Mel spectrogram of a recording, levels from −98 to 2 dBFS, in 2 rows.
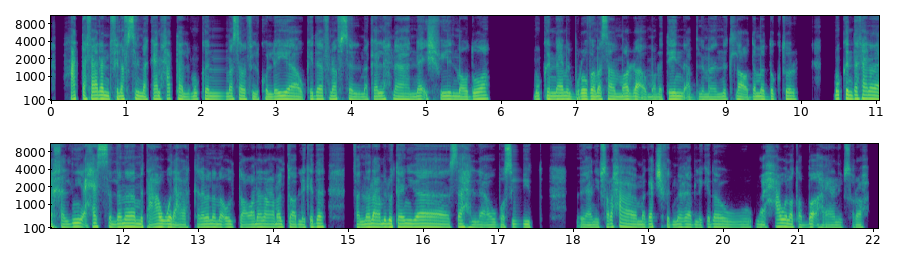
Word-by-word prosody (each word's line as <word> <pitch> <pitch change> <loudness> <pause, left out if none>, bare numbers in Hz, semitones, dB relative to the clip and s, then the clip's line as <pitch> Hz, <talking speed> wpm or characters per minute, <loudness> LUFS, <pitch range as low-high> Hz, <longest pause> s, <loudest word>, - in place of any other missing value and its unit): حتّى 135 0 0
فعلًا 135 0 +4
في 125 - 0
نفس 125 +3 +3
المكان 125 0 +1
حتّى 135 +1 -2
ال 110 -1 -1
ممكن 120 -1 -1
مثلًا 120 +1 +1
في 120 - -6
الكلية 115 +3 +1
أو 110 -2 0
كده 125 +3 0
في 125 - -4
نفس 125 0 +1
المكان 110 +1 -2
اللي 125 - +1
إحنا 120 -3 -1
هنناقش 120 +3 -1
فيه 125 +1 0
الموضوع، 120 +3 +1 0.6
ممكن 120 +2 0
نعمل 125 0 +3
بروفة 120 +2 +2
مثلًا 120 0 +2
مرّة 115 +2 +1
أو - - -3
مرّتين 110 +4 0
قبل 105 +1 -6
ما 105 0 -2
نطلع 115 +1 -2
قدّام 115 +4 -1
الدكتور، 120 +2 -2 0.5
ممكن 145 0 +3
ده 140 - +3
فعلًا 140 -1 +3
هيخليني 130 +3 +1
أحس 140 -1 +2
إن 125 -1 0
أنا 140 +1 +5
متعوّد 125 0 +2
على 110 0 -2
الكلام 115 +2 -3
اللي 125 - +2
أنا 120 - -1
قلتُه 120 -1 -3
أو 115 +1 -1
إن 120 - 0
أنا 125 0 +1
عملته 125 +1 -1
قبل 115 0 -2
كده، 130 +3 +1 0.4
فإن 115 +1 0
أنا 130 +1 +4
أعمله 130 +1 +3
تاني 130 0 +2
ده 130 -2 +2
سهل 110 -2 0
أو 110 0 -4
بسيط، 115 +1 -1 0.6
أ - - -5
يعني 105 0 -2
بصراحة 130 +1 0
ما 115 0 -1
جاتش 125 +2 +1
في 115 - -5
دماغي 120 +2 -2
قبل 110 -2 -4
كده 120 +3 -3
وهاحاول 115 +4 -2
أطُبقها 110 -2 -3
يعني 105 0 -4
بصراحة، 105 0 -6
120 Hz, 200 wpm, -20 LUFS, 110-130 Hz, 0.6 s, أنا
